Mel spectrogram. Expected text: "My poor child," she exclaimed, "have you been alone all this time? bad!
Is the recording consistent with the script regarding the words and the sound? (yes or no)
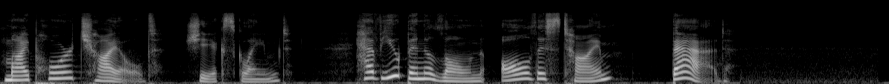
yes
